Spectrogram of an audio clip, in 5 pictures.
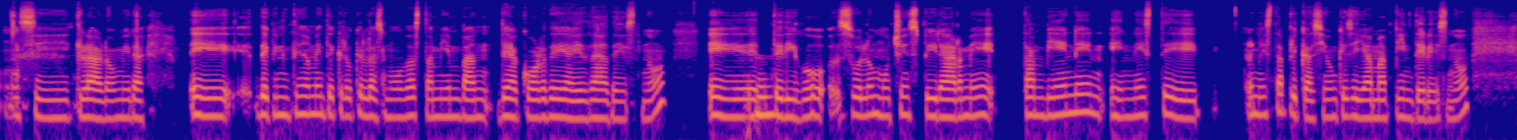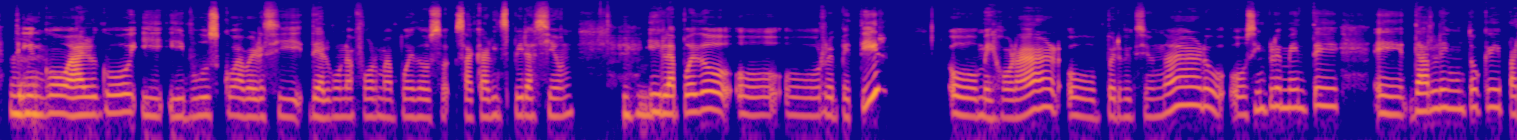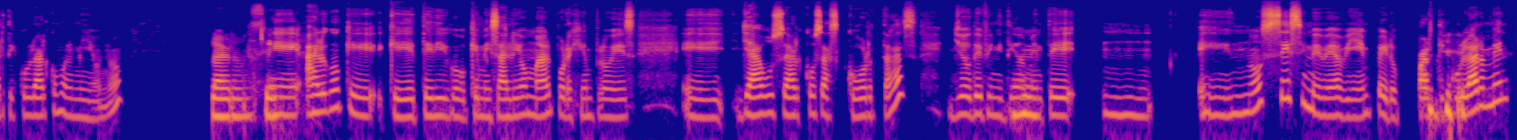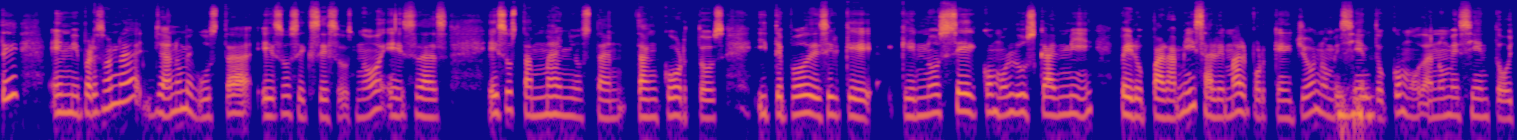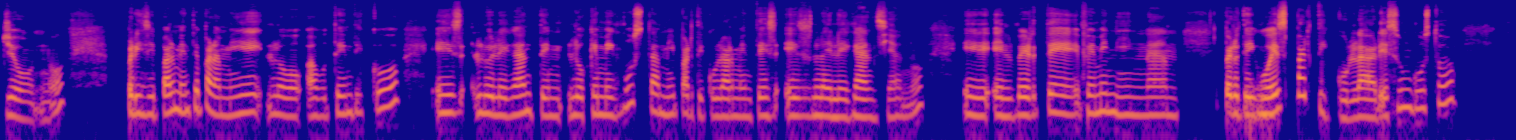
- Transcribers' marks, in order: other background noise; chuckle
- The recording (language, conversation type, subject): Spanish, podcast, ¿Cómo te adaptas a las modas sin perderte?
- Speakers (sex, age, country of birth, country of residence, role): female, 30-34, United States, United States, host; female, 45-49, Mexico, Mexico, guest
